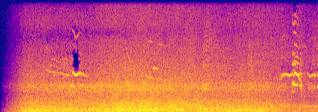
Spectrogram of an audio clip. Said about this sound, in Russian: На море бушевала непогода.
